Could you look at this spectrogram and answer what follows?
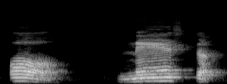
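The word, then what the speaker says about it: honest: तो अगर हम यहाँ पे देखेंगे H है, H इज कॉन्सोनेंट, लेकिन उच्चारण इसका क्या होगा, इट इज ओ नेस्ट।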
